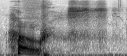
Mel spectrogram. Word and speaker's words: Heaux: H-E-A-U-X. Hoes.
